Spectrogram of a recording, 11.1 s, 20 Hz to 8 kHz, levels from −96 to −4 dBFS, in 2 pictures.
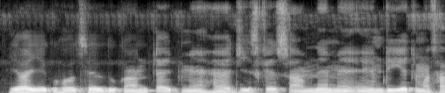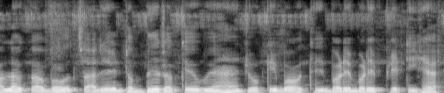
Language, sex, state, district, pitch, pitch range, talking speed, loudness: Hindi, male, Jharkhand, Palamu, 120 Hz, 115-125 Hz, 145 wpm, -15 LUFS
